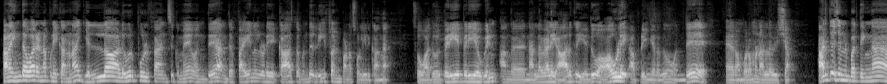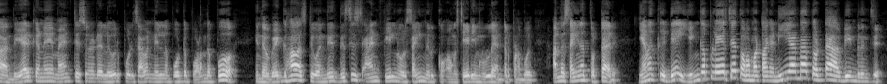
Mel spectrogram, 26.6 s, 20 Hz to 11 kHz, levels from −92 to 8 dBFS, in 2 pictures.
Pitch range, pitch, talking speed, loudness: 120-170 Hz, 140 Hz, 165 wpm, -18 LUFS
